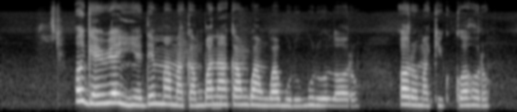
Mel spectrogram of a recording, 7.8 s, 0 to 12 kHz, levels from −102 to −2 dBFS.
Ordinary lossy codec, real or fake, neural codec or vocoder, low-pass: none; real; none; none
